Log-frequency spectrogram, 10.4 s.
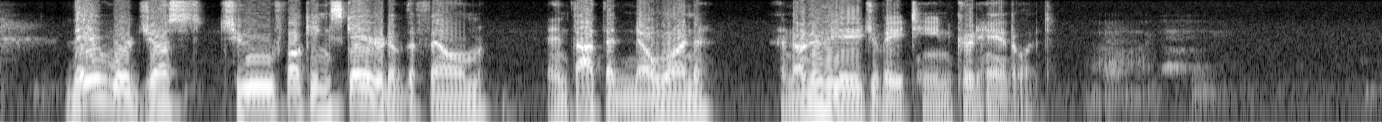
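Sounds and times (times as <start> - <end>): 
speech: 0.5 - 8.0
dog barking: 8.2 - 9.2.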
